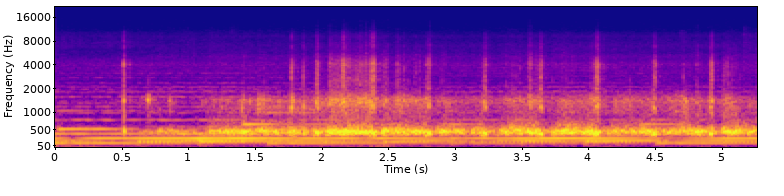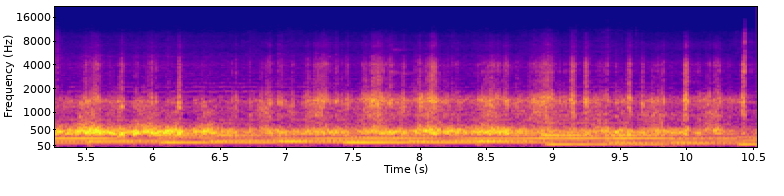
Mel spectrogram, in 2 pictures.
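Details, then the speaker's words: Rapid, soft whooshing Doppler pulses at about 140/min under background music, recorded at a 24-week (six-month) prenatal appointment: fetal heartbeat on Doppler. "That was the sound of a future that Lisa and I dreamed of. We didn't know what it would be like, but that was the sound of heartbeat before she was born."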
